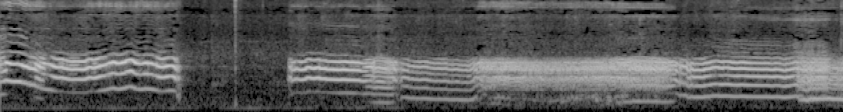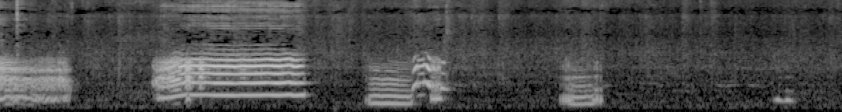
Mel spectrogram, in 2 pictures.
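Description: A puppy crying in a series of high, wavering whines and howls, about seven cries with short pauses between, the last two brief. It cries in distress as parasites embedded in its ear are pulled out with tweezers.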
